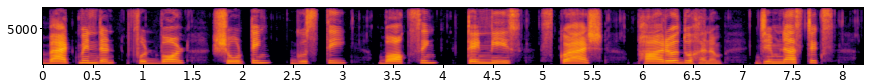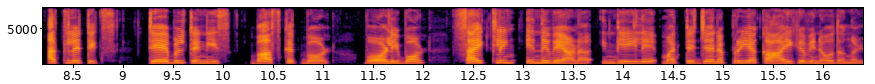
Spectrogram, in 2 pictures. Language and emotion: Malayalam, neutral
